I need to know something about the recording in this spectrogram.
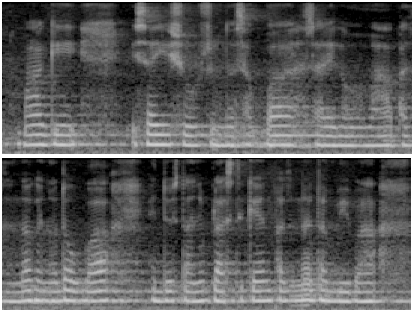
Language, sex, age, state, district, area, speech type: Manipuri, female, 18-30, Manipur, Kakching, rural, spontaneous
